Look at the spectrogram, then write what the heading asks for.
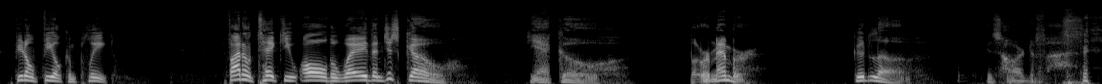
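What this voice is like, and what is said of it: Put-on accent reading lyrics. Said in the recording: “do you like the accent? ... Too much over the top?”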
